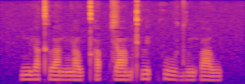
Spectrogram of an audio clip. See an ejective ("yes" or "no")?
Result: no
